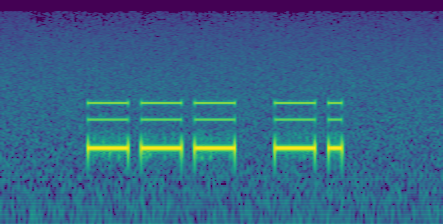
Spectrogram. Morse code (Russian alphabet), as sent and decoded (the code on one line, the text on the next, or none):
--- -.
ОН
